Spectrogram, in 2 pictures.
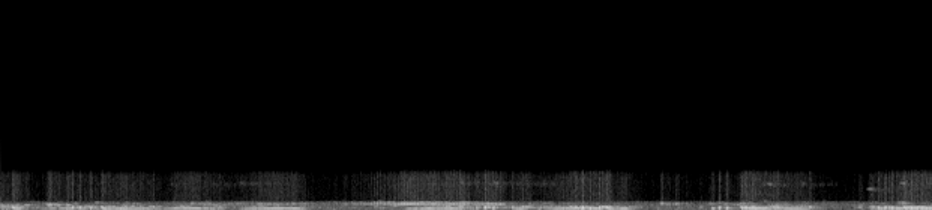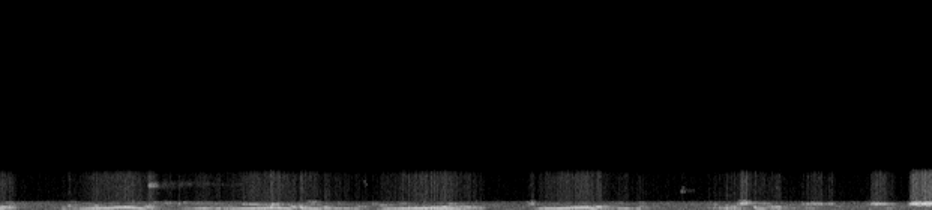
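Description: A bird cooing over and over, low rising-and-falling coos repeated about every second, with a sharp click near the end.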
